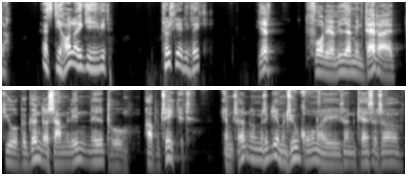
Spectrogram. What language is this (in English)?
Danish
